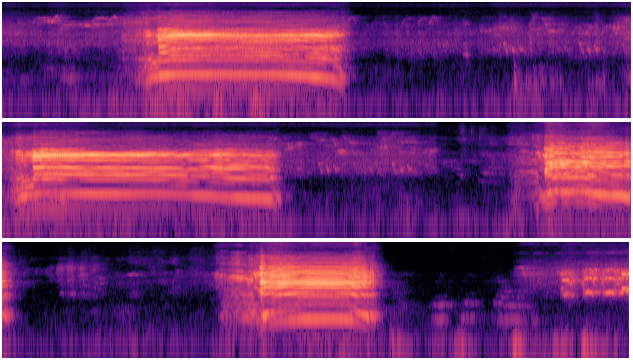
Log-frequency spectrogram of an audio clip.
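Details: Cow mooing: four separate drawn-out moos, each rich and harmonic. The first two last about two seconds, the later two are shorter and brighter, with near silence between calls.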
